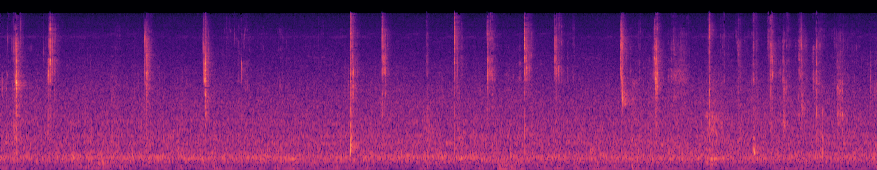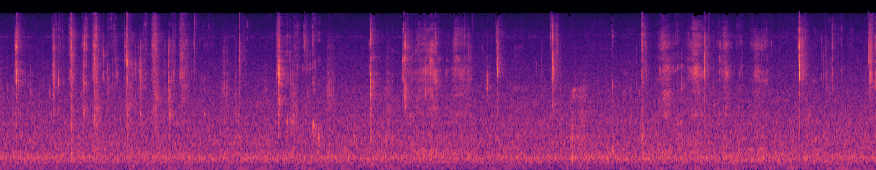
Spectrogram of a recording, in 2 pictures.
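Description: Close-miked eating: a person chewing and biting mouthfuls of chicken and rice eaten by hand, including raw green chilli, with frequent sharp, irregular mouth clicks and smacks. A steady low hum lies underneath.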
